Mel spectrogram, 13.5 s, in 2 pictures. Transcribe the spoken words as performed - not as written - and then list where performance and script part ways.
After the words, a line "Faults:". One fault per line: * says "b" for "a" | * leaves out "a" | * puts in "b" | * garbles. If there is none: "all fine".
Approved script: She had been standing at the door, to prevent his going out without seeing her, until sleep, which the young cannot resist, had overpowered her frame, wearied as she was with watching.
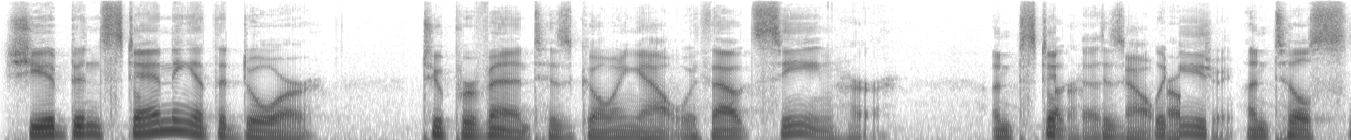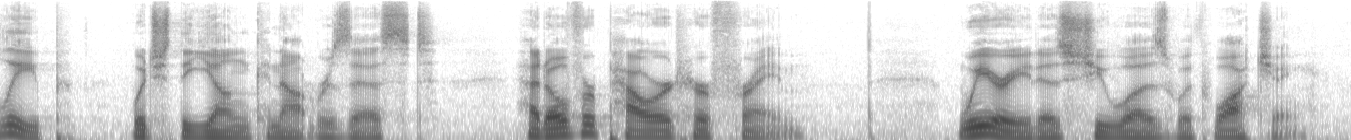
She had been standing at the door, to prevent his going out without seeing her, [garbled] until sleep, which the young cannot resist, had overpowered her frame, wearied as she was with watching.
Faults:
* garbles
